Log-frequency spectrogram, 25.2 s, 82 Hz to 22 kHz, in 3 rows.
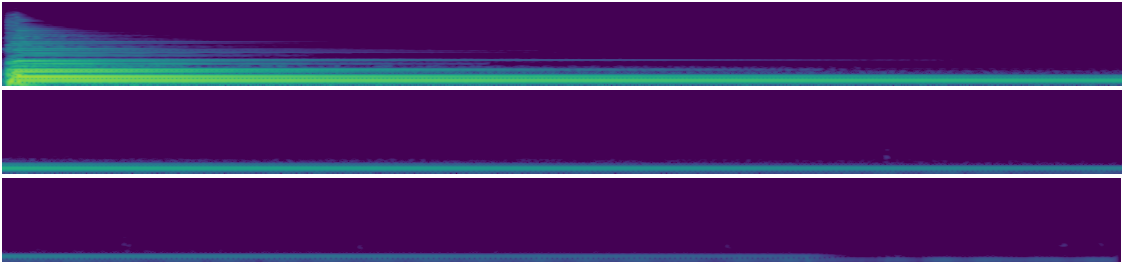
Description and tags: Standard open B 7th chord. 2nd fret 5th string, 1st fret 4th string, 2nd fret 3rd string, open 2nd string, 2nd fret 1st string. Down strum. If any of these samples have any errors or faults, please tell me.
nylon-guitar, open-chords, clean, 7th, chords, guitar, acoustic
